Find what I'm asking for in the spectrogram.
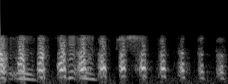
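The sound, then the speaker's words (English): A pet bird sings in a quick, steady series of short, bright chirping notes, fairly loud and evenly spaced, with no other sounds alongside. “Can't be Birdie Bird because he's singing.”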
